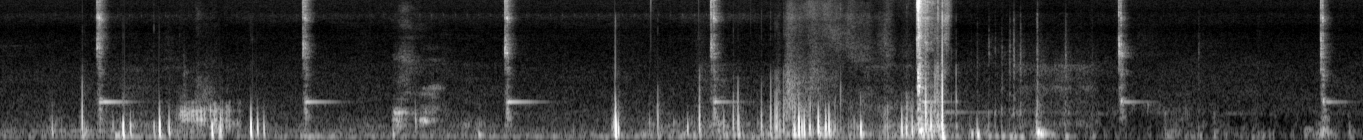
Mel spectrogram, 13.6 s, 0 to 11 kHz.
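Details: Anker Solix C1000 power station, firmware v1.5.4, in UPS mode on AC with routers plugged in; sharp click and short beep about every two seconds as the charging relay cycles; owner suspects it starts charging near 100% SOC then stops; happens at other SOC too.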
